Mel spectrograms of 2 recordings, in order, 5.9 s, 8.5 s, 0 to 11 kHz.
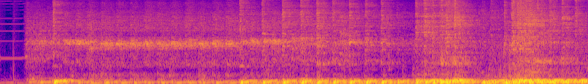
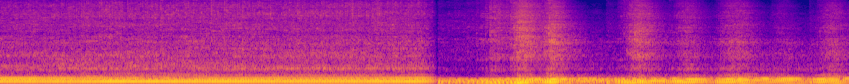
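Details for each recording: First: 1980 Toyota pickup rat rod 20R engine, first start: catches and runs rough, uneven on gas poured into the carburettor; fuel pump was not pumping, line sucked only air; fuel starvation. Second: 1980 Toyota pickup, 20R four-cylinder with open shorty header, first start: loud, idles steadily then revs up and down in clean repeated blips with no knock or misfire; healthy, just noisy.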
